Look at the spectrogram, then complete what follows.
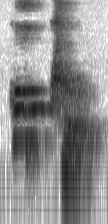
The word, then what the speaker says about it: কক্ষ: আমরা যদি লিখি কক্ষ, উচ্চারণ হবে কক্ষ। এখানে ক উচ্চারণ করতে গেলে একটা অ চলে আসে, ক একটা অ চলে আসে আর তার পরবর্তী বর্ণ ক্ষীয়, যার কারণে এই অটা এখানে ওকারে পরিণত হয়েছে আর ক্ষীয় ভেঙে ক এবং খ হয়েছে, যে নিয়মটা ইতিপূর্বে আমরা দেখাইছি।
